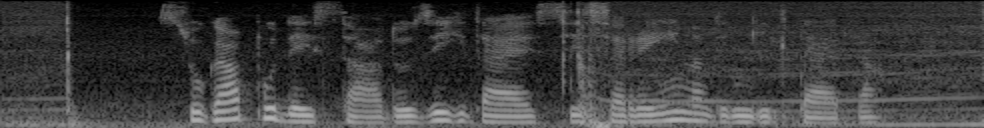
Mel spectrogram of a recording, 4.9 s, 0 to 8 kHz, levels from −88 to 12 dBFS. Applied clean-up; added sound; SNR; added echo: none; Motor vehicle (road); 10 dB; none.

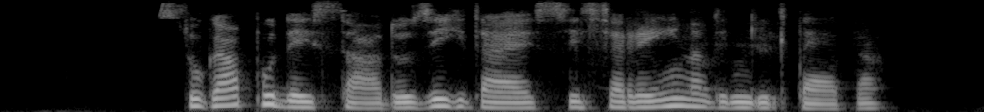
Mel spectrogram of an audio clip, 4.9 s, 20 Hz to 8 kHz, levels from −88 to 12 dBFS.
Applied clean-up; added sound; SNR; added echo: neural mask model DeepFilterNet 3.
